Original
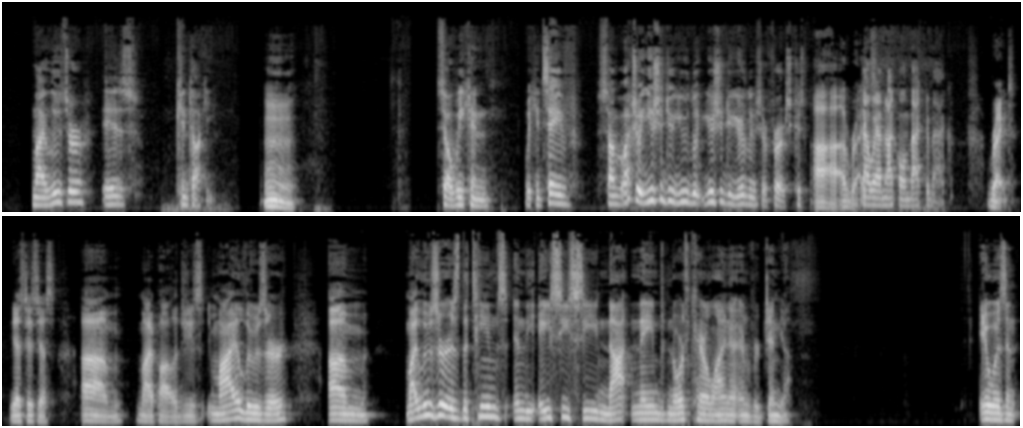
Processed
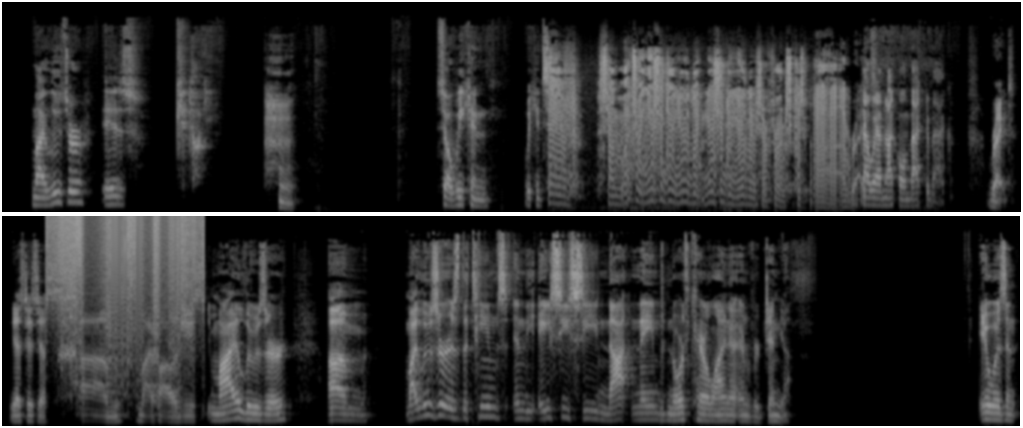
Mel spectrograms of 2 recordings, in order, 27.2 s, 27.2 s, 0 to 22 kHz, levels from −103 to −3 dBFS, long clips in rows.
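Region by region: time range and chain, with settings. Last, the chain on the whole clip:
1.65–3.7 HPF 1100 Hz 24 dB/oct + flutter echo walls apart 4.5 m, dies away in 0.26 s + three-band squash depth 40%
7.29–11.32 LPF 6200 Hz 24 dB/oct + spectral compressor 10:1
14.17–16.3 switching spikes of -17.5 dBFS + negative-ratio compressor -31 dBFS
17.99–22.37 bell 200 Hz -11 dB 2.2 oct + feedback echo 75 ms, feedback 35%, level -21 dB
whole clip: gate with hold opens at -53 dBFS; differentiator; gain -2 dB

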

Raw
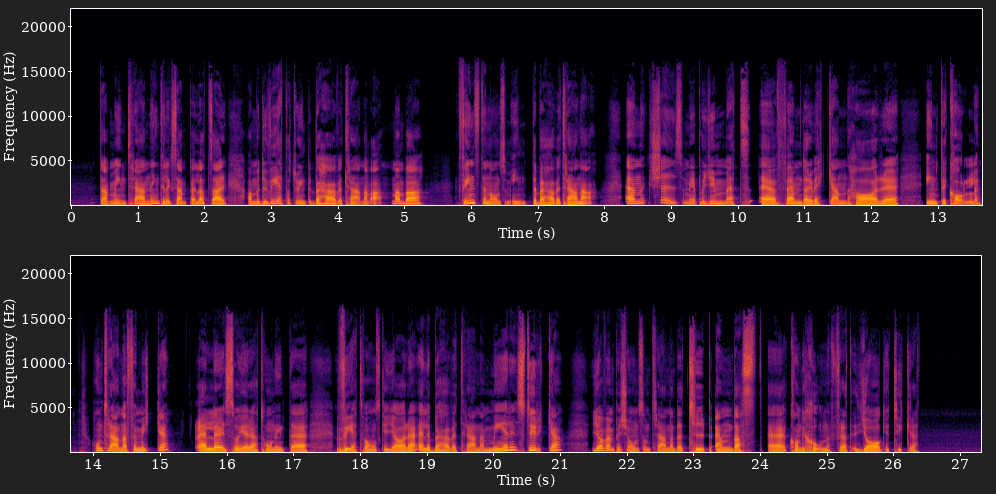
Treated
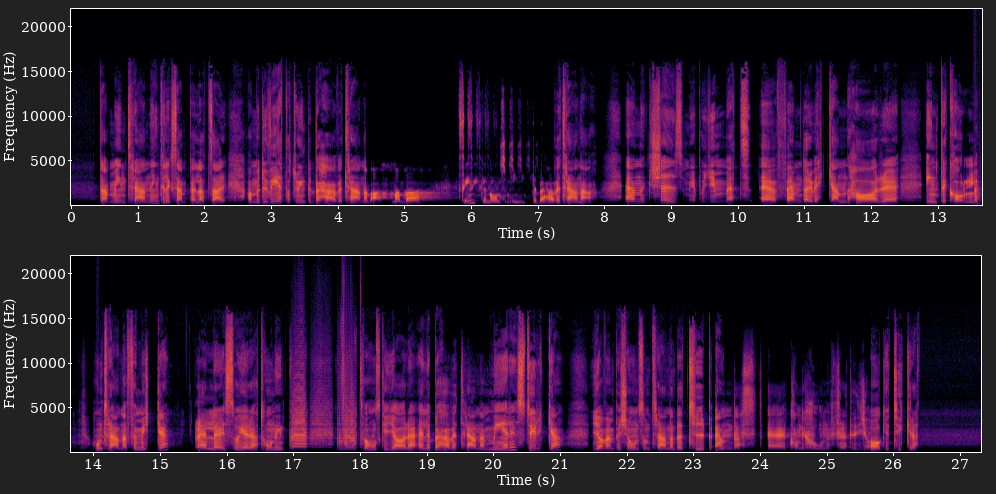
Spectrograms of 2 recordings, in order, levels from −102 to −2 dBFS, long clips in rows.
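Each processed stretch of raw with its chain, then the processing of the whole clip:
4.41–7.24 formant sharpening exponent 2 + treble ducked by the level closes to 1400 Hz, closed at -19.5 dBFS + thin delay 0.126 s, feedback 39%, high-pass 1900 Hz, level -12 dB
9.09–11.5 HPF 620 Hz + three-band expander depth 100%
13.52–14.1 block floating point 7-bit + tilt -3.5 dB/oct + notch 770 Hz, Q 15
16.95–18.01 minimum comb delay 3.1 ms + tube stage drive 35 dB, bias 0.35 + low shelf 470 Hz -10 dB
19.23–19.93 LPF 8500 Hz 24 dB/oct + comb 4.9 ms, depth 51%
23.45–25.66 compressor 12:1, threshold -32 dBFS + speaker cabinet 300–6300 Hz, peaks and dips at 380 Hz -4 dB, 1300 Hz -10 dB, 2100 Hz +9 dB
whole clip: HPF 1200 Hz 24 dB/oct; notch 2900 Hz, Q 16; compressor 6:1, threshold -37 dBFS; gain +6 dB

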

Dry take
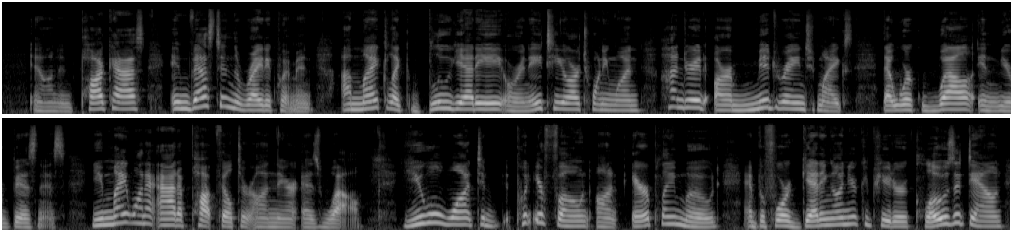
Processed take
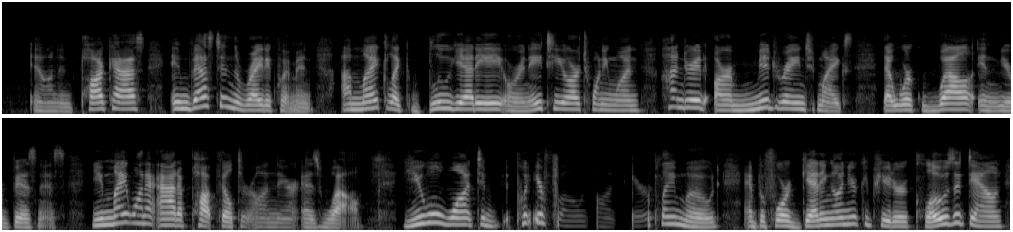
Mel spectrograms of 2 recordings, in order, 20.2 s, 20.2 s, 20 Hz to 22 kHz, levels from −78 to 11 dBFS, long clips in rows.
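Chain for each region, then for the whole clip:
12.43–13.11 doubler 23 ms -11.5 dB + compressor 5:1, threshold -31 dBFS
15.59–16.55 flipped gate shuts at -23 dBFS, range -26 dB + careless resampling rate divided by 4×, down none, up filtered
whole clip: HPF 70 Hz; gate -53 dBFS, range -7 dB; steep low-pass 6200 Hz 72 dB/oct; gain +1.5 dB

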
